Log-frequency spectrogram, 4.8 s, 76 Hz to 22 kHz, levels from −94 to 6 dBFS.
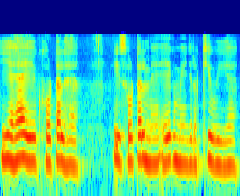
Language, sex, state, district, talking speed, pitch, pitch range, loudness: Hindi, female, Uttar Pradesh, Saharanpur, 150 wpm, 205 Hz, 195-220 Hz, -17 LUFS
